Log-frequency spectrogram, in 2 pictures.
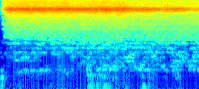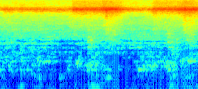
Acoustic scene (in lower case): restroom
